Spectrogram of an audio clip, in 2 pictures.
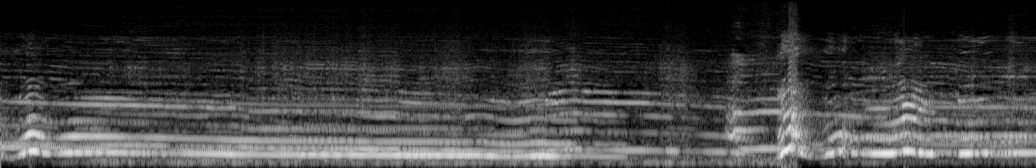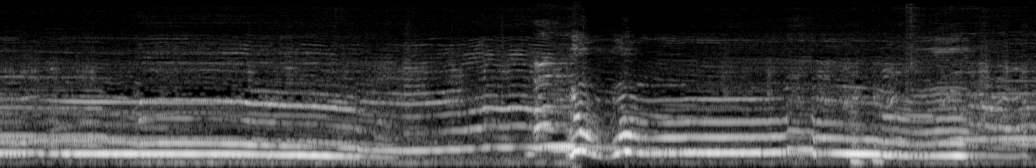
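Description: A German Shepherd gives long, wavering howls that slowly fall in pitch, broken by brief yips.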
